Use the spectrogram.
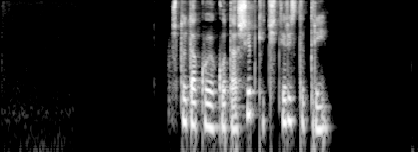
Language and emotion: Russian, neutral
